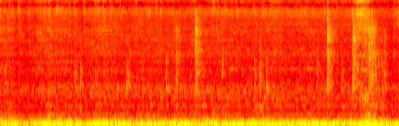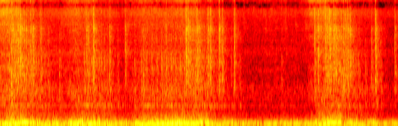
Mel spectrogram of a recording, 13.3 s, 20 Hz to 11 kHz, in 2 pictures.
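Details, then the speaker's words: 1970 Chevelle after big block swap, water found in the engine, then fresh oil change; big V8 idles and blips with uneven heavy knock persisting as revs change; owner plans checking flex plate and torque converter bolts. "Well, based on that sound, I'm kind of dead in the water here."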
